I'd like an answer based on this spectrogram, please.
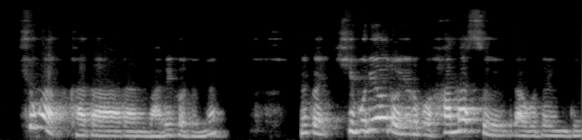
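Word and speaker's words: חמס: 그러니까 히브리어로 여러분 하마스라고 되어 있는데 요즘 그 이스라엘과 전쟁하는 하마스 있잖아요. 그 발음이 똑같아요.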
